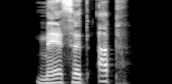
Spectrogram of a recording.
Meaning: second-person plural subjunctive II of abmessen
- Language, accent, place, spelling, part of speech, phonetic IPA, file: German, Germany, Berlin, mäßet ab, verb, [ˌmɛːsət ˈap], De-mäßet ab.ogg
